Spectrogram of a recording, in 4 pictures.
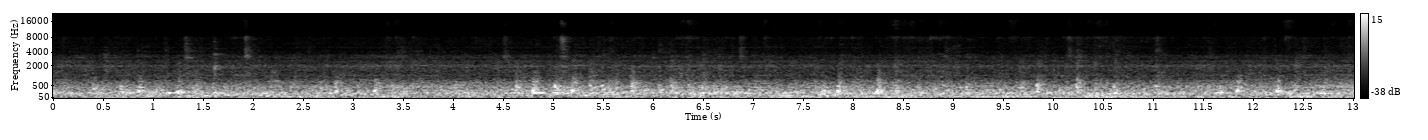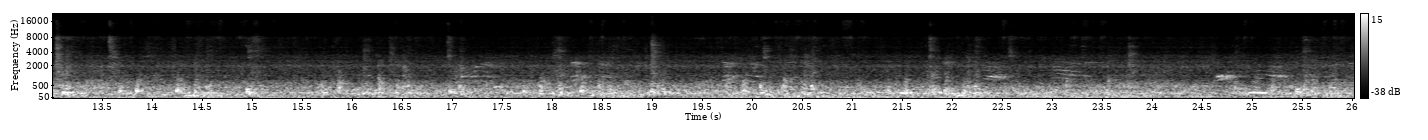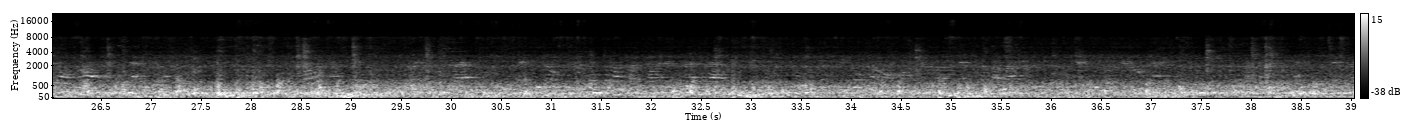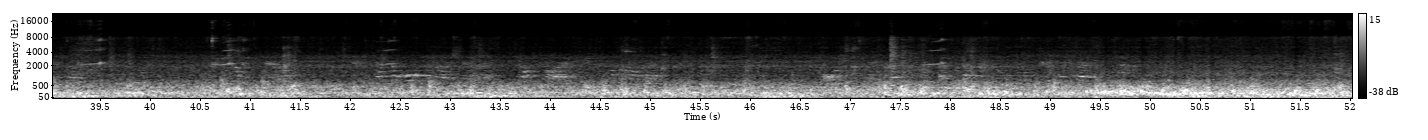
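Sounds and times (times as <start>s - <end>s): train wheels on track: 0.0s - 52.0s
wheels clicking over rail joints: 4.5s - 52.0s.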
